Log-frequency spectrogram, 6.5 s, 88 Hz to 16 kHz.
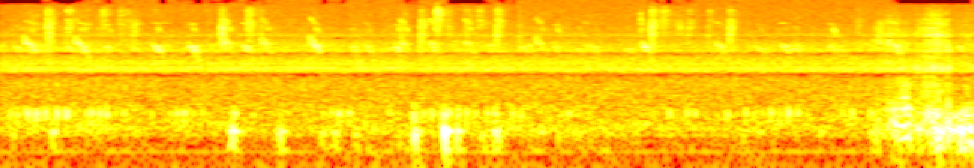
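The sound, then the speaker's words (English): Birds chirp and tweet in a busy, overlapping chorus over a steady high insect-like hum, with sharp calls scattered throughout and a louder, denser burst of calling at the very end. No one speaks. “I am now ready to test birds 2:30, 2:31, 2:32, 2:33, and 2:34.”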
